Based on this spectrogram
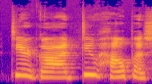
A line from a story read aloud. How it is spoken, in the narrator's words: she cried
